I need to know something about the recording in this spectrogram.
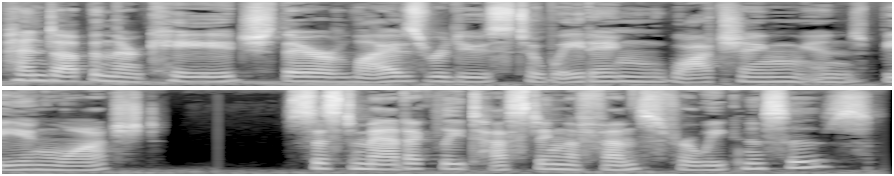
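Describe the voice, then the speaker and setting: An actress playing a wry, defiant young scientist held captive in space, speaking conversationally and sardonically in an audio drama. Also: female voice, deep voice, steady tone, measured pace. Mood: wry, musing. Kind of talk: first-person audio drama monologue and dialogue. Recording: faint background noise and ambience.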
